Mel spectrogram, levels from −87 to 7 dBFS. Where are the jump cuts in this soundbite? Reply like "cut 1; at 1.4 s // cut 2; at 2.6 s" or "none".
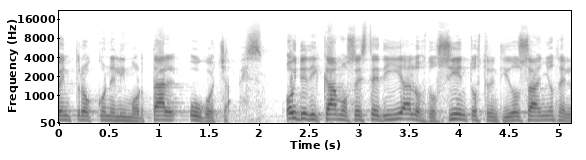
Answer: none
